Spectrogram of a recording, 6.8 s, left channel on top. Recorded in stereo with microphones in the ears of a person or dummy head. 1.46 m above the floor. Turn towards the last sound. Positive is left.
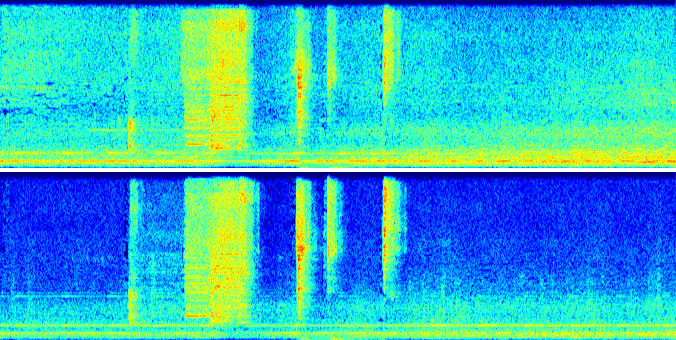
turn(degrees=-5)  # may be behind; listen again after turning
